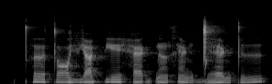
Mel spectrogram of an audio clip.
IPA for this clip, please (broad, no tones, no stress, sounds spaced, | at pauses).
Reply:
t̪ʰ ə t ɔ vʲ ɑ pʲ e h æ ɡ ɗ ə̃ x ɛ̃ ɳ ɡ͡ǀ ɛ ɳ t ɨ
